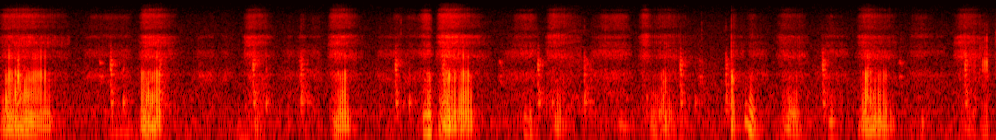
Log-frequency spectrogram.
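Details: Sleeping dog snoring: repeated short, rattling, some whistly breath noises at an irregular rhythm in a quiet room.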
